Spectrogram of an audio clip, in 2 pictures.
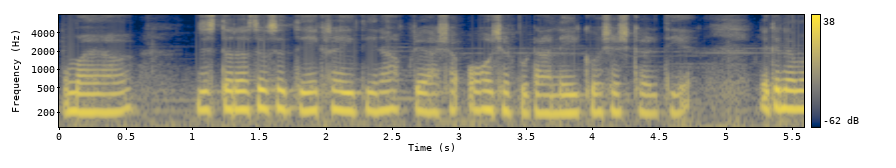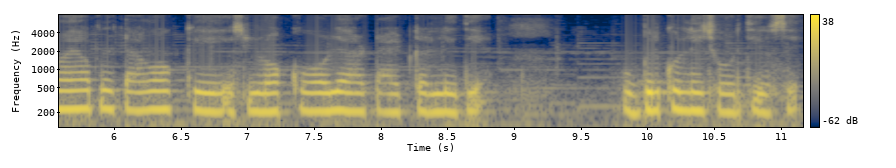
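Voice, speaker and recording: A woman tells a story in a loose, chatty retelling. Her voice is husky and mellow, set a little high. Soft music plays faintly behind her. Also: flat delivery, normal speed, muffled recording. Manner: chatty, conversational retelling with fillers. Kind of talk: casual spoken story narration.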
